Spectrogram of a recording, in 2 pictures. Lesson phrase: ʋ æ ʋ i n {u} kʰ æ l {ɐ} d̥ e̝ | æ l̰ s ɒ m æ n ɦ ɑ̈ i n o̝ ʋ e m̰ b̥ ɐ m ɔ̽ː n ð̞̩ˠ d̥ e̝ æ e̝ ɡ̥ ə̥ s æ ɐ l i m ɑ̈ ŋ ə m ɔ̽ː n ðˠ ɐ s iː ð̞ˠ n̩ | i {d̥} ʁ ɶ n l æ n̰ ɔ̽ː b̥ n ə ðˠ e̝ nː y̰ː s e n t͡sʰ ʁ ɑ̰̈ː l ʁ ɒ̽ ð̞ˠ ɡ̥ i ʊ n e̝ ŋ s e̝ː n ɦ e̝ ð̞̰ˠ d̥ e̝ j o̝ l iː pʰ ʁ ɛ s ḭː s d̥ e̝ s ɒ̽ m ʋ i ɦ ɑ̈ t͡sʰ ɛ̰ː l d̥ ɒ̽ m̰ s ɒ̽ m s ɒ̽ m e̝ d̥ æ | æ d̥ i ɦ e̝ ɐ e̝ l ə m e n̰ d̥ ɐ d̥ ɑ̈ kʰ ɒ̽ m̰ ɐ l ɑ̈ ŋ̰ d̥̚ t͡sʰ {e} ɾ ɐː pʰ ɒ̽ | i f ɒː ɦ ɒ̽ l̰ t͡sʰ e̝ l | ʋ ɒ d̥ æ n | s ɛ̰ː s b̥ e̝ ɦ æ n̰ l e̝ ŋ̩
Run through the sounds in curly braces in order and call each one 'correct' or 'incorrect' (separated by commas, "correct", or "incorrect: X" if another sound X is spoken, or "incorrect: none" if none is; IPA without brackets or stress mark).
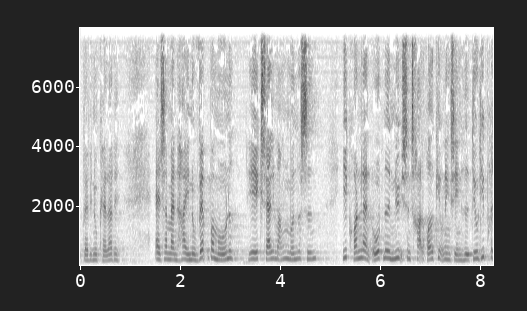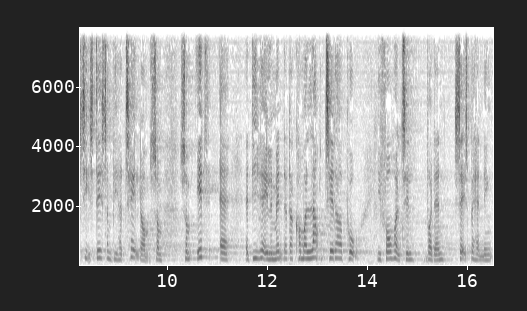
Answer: correct, correct, incorrect: ɡ̥, correct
